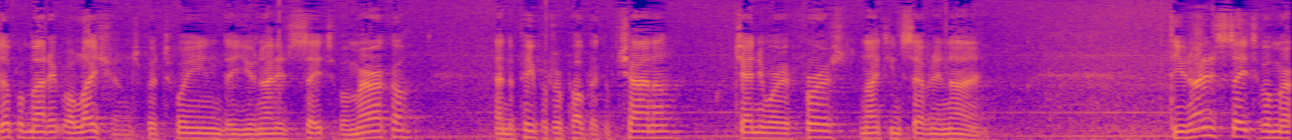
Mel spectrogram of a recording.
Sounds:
narration, male speech, speech

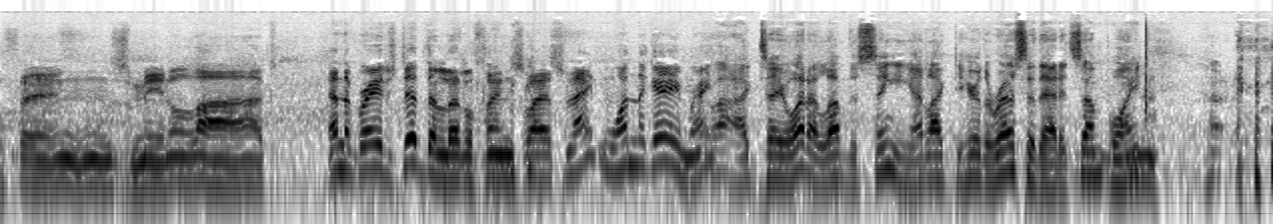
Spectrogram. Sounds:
speech, male singing

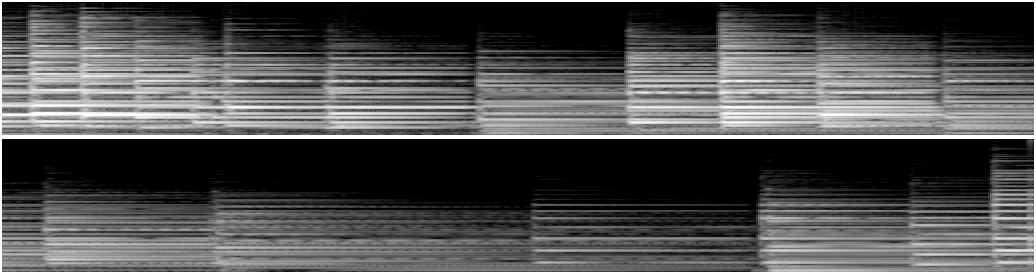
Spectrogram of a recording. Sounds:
electric piano, piano, keyboard (musical)

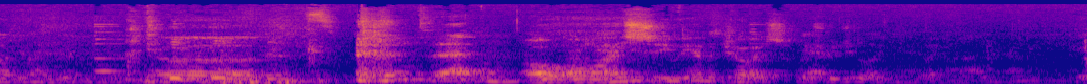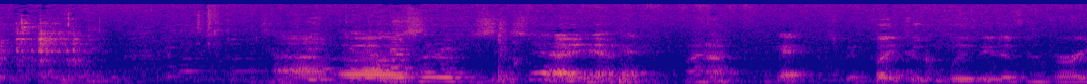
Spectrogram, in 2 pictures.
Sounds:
speech

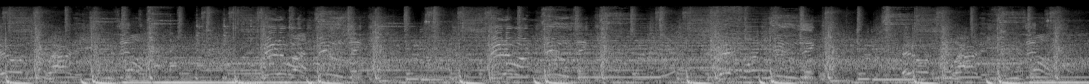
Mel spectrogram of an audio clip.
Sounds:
music, dance music, disco

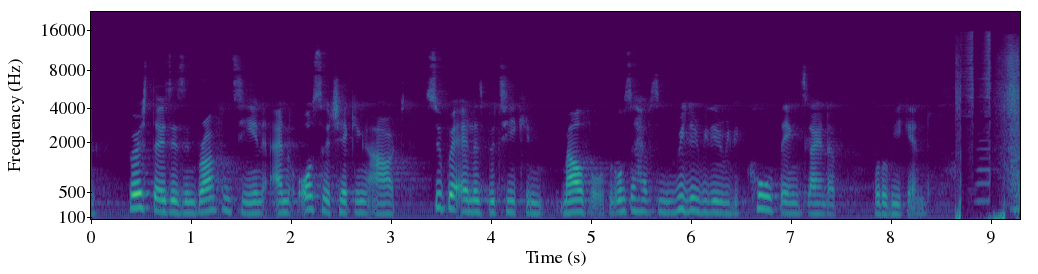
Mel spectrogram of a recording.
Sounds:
music, inside a small room, speech

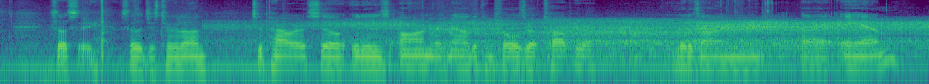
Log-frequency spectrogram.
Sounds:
radio, speech

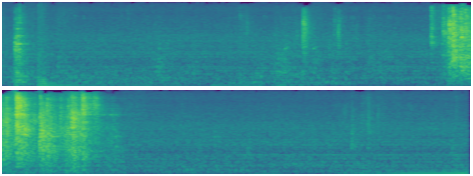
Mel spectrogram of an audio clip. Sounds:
microwave oven

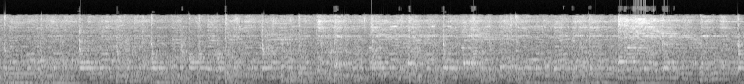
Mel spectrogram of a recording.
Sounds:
playing sitar

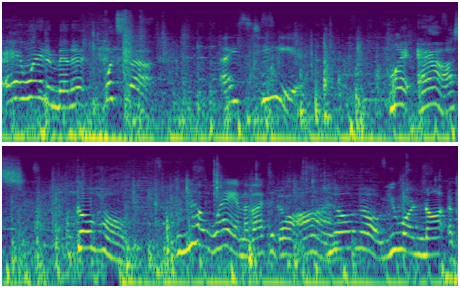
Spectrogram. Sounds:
speech

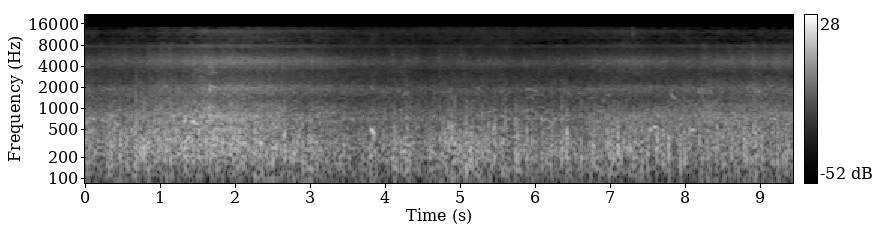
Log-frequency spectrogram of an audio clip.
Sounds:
ocean, ocean burbling, speech

